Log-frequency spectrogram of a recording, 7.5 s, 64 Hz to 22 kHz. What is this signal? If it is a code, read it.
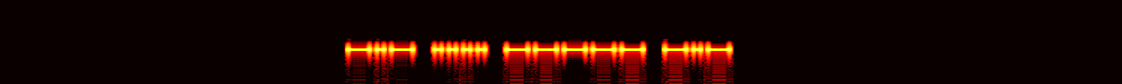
Morse code, heard as a keyed tone, about 25 wpm, 700 Hz. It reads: KH0K
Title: USA Call Signs - 4 Characters - Repeated 2x - 25wpm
